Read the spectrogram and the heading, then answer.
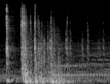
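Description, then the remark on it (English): A door in a hospital room is shut by someone who has just walked in: a quick click followed by a solid, heavy thunk that rings out briefly before fading. No one speaks. “Someone else walked in, closed the door,”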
